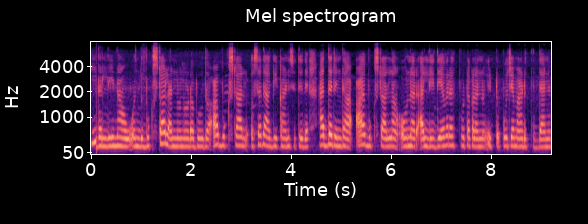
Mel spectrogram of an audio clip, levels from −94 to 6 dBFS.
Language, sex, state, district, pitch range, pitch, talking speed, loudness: Kannada, female, Karnataka, Bijapur, 215-230 Hz, 220 Hz, 150 wpm, -18 LUFS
